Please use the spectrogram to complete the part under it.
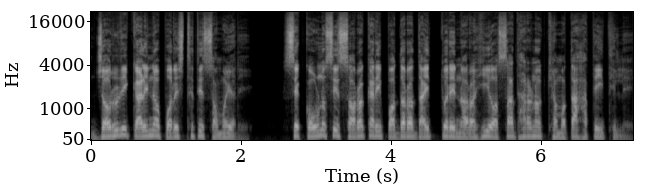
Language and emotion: Odia, neutral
